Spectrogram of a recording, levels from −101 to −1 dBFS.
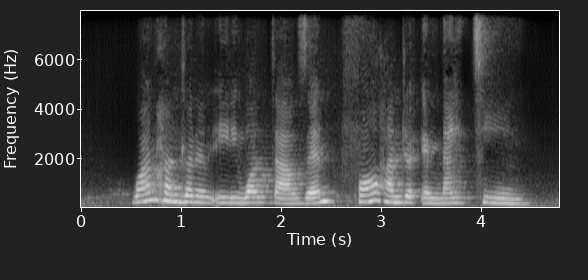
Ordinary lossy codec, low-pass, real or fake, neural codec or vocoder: none; none; fake; codec, 16 kHz, 1 kbps, X-Codec, HuBERT features, trained on balanced general audio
